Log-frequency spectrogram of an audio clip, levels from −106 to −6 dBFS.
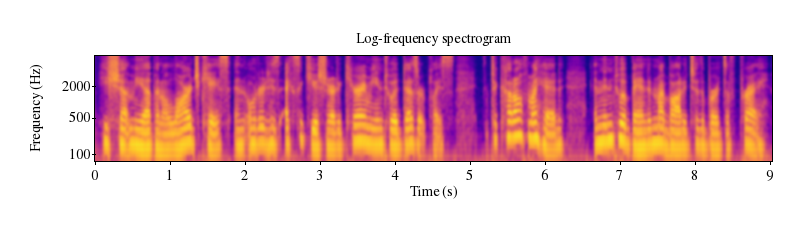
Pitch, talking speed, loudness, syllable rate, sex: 155 Hz, 230 wpm, -20 LUFS, 6.2 syllables/s, male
